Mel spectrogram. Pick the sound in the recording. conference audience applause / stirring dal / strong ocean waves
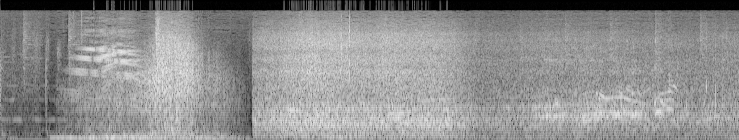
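strong ocean waves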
